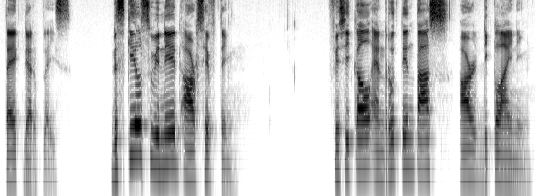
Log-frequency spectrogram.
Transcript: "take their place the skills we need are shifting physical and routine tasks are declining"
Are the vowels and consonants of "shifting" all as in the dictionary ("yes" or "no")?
no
